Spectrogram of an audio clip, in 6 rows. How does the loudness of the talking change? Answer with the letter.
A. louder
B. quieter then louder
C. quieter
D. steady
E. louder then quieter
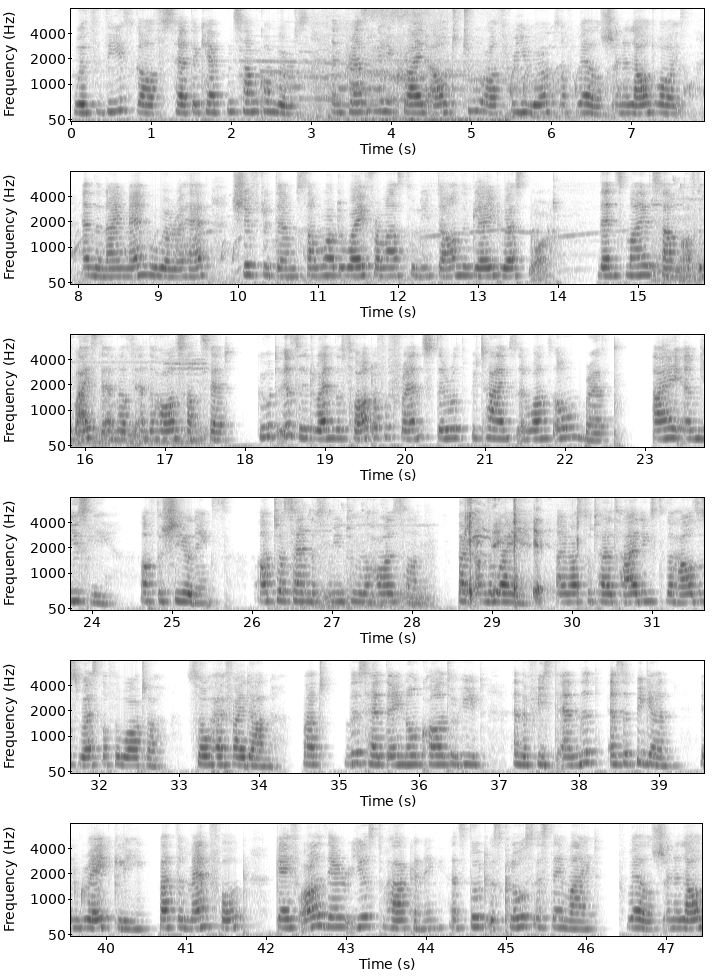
D.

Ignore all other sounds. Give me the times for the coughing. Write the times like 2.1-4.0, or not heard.
28.6-30.1.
